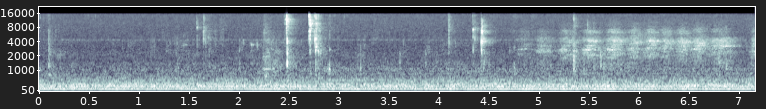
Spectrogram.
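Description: Close-up eating sounds from a person eating by hand: wet chewing, lip smacks and finger licking, with a few sharp smacks about two and a half seconds in. A steady low hum runs underneath.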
